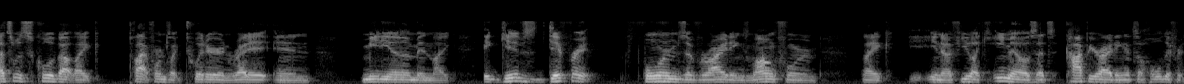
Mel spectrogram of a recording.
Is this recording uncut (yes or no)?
no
